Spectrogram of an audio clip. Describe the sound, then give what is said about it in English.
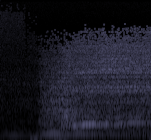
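A hand dryer kicks on suddenly after a brief quiet moment, blasting a steady, loud rush of air over a low motor hum that rises slightly in pitch. “Somebody's running the hand dryer.”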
